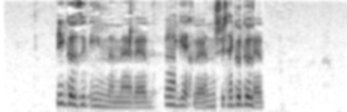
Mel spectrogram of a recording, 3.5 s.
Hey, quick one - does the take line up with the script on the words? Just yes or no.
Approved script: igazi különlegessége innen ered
no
